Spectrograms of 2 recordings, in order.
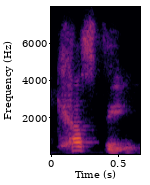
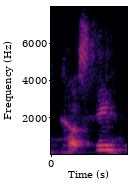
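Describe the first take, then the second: First: CASTI with falling tune; first reading. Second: CASTI rising high and softer at the end; questioning repeat. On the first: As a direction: read out Casti as a statement, falling at the end. First reading of unclear surname. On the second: Checks the surname as a question. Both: Real, not acted.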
